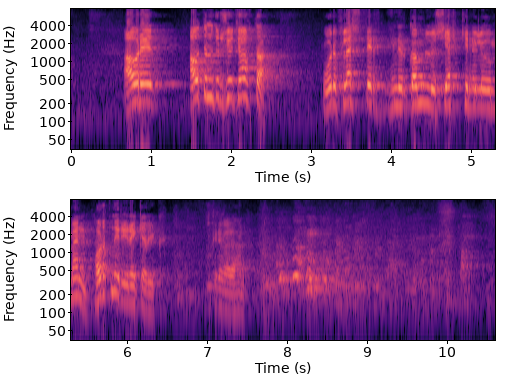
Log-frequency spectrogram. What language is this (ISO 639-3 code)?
isl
